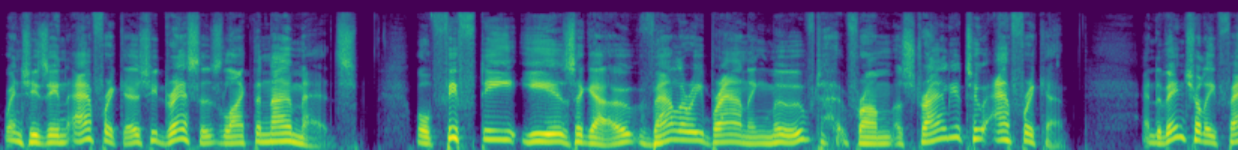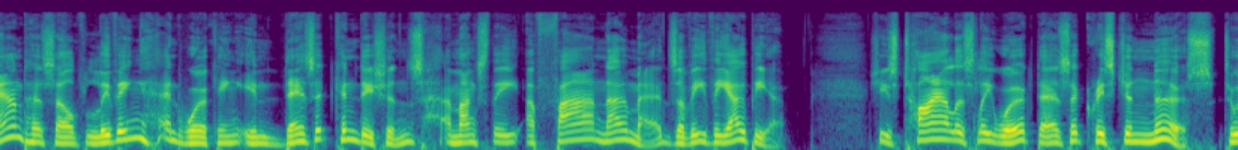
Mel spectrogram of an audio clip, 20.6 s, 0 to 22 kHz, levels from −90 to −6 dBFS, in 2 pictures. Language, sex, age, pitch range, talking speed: English, male, 50-69, 130-175 Hz, 130 wpm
